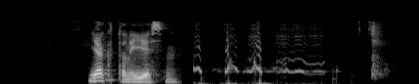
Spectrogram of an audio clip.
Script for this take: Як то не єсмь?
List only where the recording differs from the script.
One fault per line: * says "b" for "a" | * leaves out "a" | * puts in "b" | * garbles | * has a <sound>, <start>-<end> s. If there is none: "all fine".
* has a bark, 1.9-3.5 s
